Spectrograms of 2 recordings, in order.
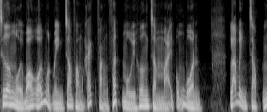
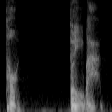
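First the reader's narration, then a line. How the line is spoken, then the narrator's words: Old man sighing. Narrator (Vietnamese): Lão thở dài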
